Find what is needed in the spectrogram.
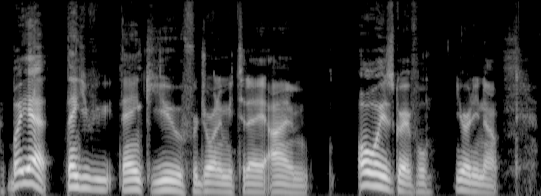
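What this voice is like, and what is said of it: Raspy, deeper voice from a cold. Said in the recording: “Sorry if I sound like I'm dying... my cold... my voice is a little raspy... I always feel like I have a deeper voice”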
